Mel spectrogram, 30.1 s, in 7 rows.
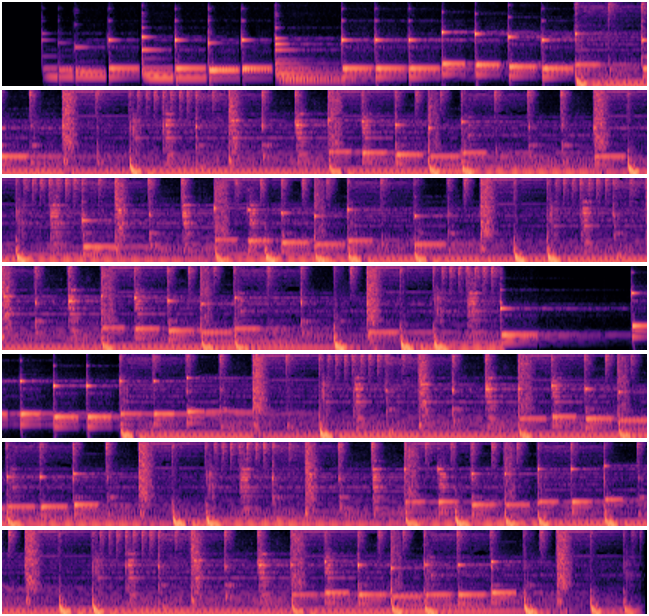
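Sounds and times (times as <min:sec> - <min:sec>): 
ringtone remix: 0:00.3 - 0:30.0.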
